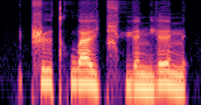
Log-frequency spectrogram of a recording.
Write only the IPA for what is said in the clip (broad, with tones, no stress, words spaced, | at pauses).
ʈ͡ʂɻ̩˥˧t̪ʰwa˥˩ɪ̯ t͡ɕʰɥɛ˨˩njɛ˥˩n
